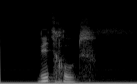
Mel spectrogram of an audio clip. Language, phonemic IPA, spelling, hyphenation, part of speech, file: Dutch, /ˈʋɪt.xut/, witgoed, wit‧goed, noun, Nl-witgoed.ogg
- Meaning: 1. kitchen appliances and laundry appliances, that are devices that are often white or of a light colour 2. white fabrics and clothes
